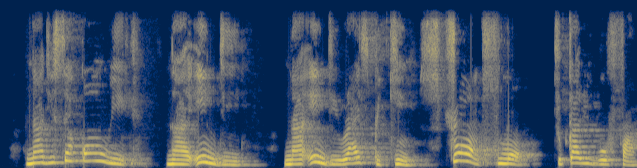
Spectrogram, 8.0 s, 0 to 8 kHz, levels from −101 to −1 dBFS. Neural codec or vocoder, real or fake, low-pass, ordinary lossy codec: none; real; 7.2 kHz; none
